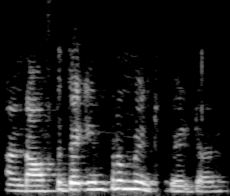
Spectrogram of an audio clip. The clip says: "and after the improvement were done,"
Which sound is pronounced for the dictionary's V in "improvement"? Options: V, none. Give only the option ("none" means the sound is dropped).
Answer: none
